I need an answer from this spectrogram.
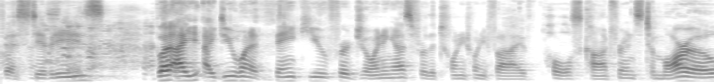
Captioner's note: laughter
